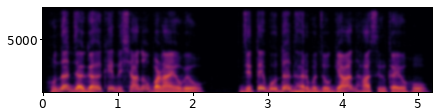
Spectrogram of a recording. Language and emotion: Sindhi, neutral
